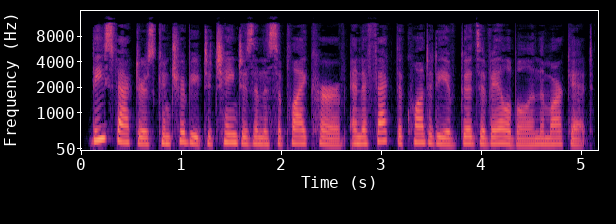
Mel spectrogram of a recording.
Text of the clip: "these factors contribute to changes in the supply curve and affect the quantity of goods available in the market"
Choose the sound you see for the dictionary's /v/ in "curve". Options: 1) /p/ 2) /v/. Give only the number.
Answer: 2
